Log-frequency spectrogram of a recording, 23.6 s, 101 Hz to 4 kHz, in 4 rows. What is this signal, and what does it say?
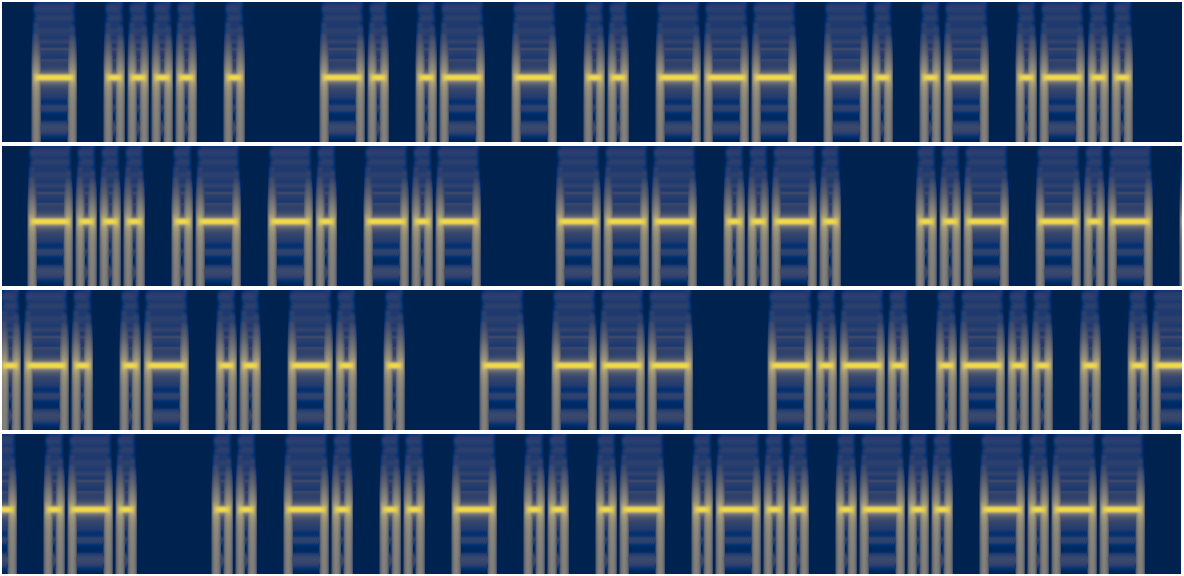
Morse code, heard as a keyed tone, about 20 wpm, 550 Hz. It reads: THE NATIONAL BANK OF UKRAINE TO CLEAR INITIALLY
